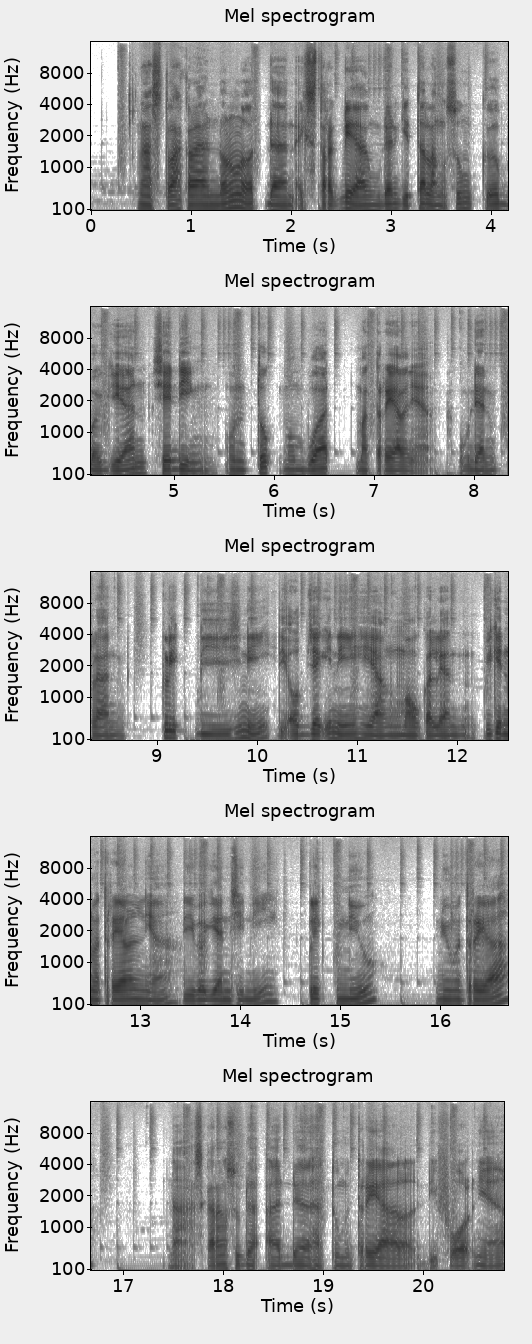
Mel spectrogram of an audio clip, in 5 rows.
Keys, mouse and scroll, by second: 6.0-7.7 drag, 7.7-9.5 middle drag, 9.5-11.0 drag, 11.0 middle click, 11.6-12.2 shift+middle drag, 14.8-20.8 drag.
